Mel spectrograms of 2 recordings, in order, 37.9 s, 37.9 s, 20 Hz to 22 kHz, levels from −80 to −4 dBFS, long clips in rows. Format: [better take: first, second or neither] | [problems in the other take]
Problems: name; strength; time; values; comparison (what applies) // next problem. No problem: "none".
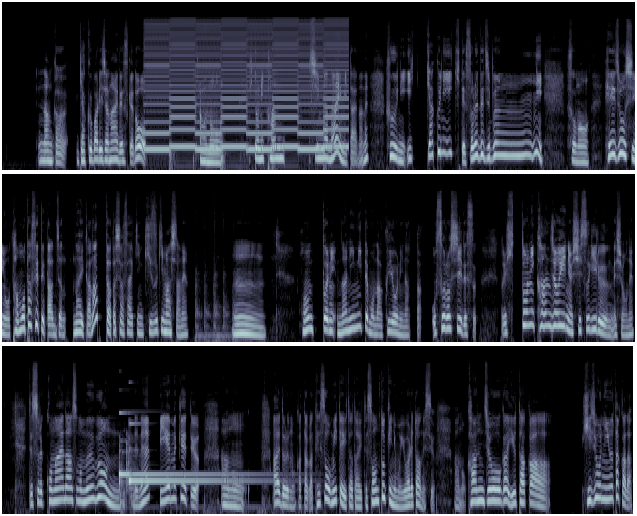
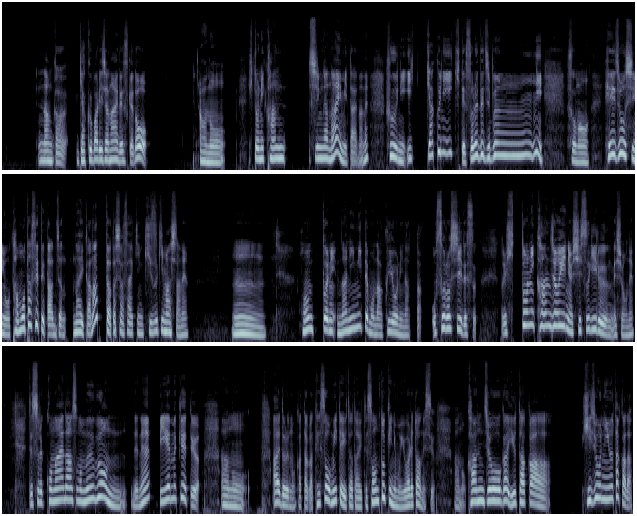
second | siren; loud; from 3 to 7 s; peak level with the speech // door banging; faint; from 17 to 18 s; peak 20 dB below the speech // doorbell; loud; from 28 to 30 s; peak 5 dB above the speech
